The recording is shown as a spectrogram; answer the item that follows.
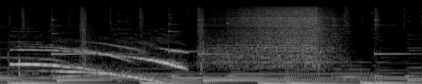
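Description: Cartoon sound effect: a falling whistle that slides down in pitch over about two seconds, followed about half a second later by a short burst of hiss, over steady children's background music.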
